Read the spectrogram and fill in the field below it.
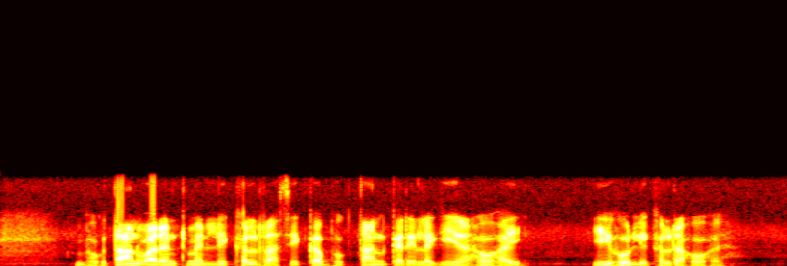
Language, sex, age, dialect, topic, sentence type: Magahi, male, 36-40, Southern, banking, statement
